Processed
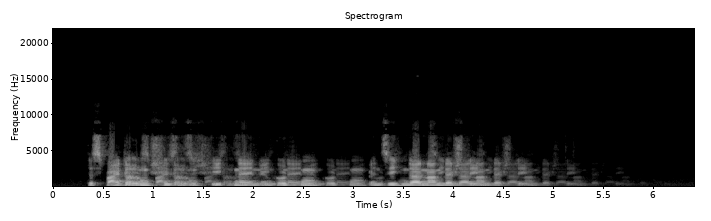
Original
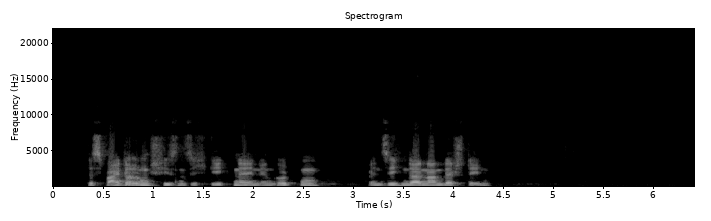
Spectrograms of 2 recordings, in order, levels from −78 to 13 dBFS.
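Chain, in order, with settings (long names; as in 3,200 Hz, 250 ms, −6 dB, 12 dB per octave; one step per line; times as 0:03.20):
tape delay 486 ms, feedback 22%, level −6.5 dB, low-pass 3,100 Hz
level +8.5 dB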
